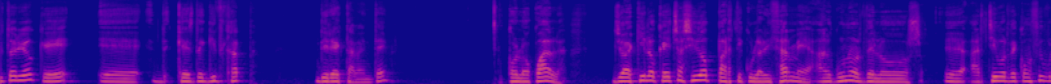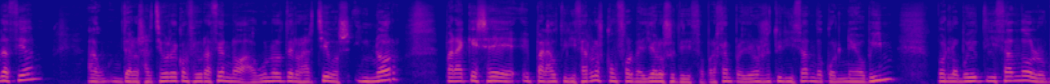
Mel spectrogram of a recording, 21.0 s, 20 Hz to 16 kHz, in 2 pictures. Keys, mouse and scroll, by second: 0.9-1.6 scroll up 1, 1.6-4.0 scroll up 1, 4.0-5.1 scroll up 1, 5.1-5.7 scroll up 1, 5.7-7.1 scroll up 1.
